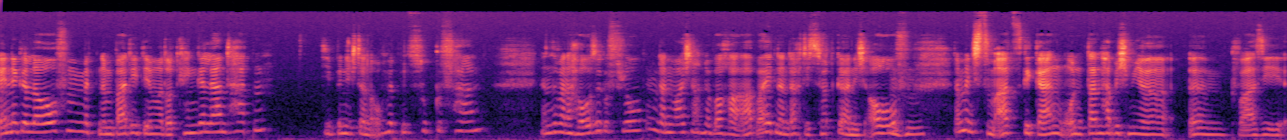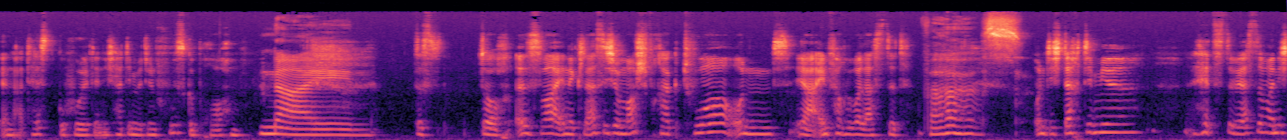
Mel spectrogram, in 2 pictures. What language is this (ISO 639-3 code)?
deu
